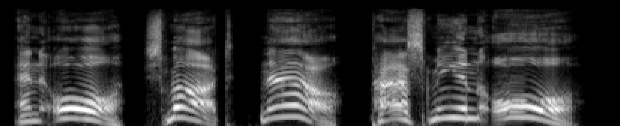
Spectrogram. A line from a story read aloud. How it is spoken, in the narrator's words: shouted the captain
